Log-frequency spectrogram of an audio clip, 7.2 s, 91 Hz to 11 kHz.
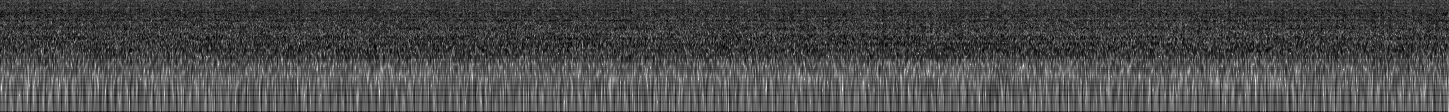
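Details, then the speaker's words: Husqvarna YT 21 HP lawn tractor, will-it-run test with choke on and air filter removed, just started: steady rapid even putter with no misses or knocks; normal idle. "Well, that wasn't bad. It's running."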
